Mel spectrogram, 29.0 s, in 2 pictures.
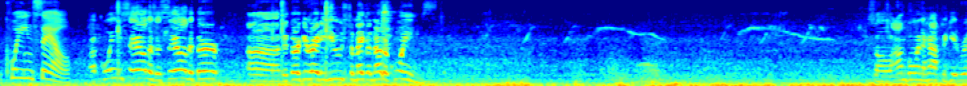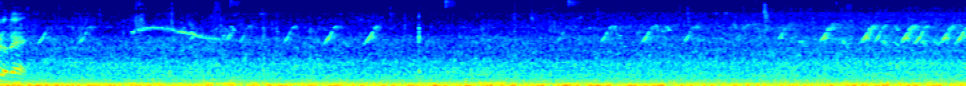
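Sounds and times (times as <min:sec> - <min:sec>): steady low rumble: 0:00.0 - 0:29.0
wild birds chirping: 0:01.1 - 0:29.0.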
